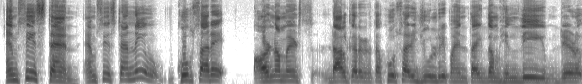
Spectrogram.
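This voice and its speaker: High-voiced chatty teacher with a Hindi accent. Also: male voice, brisk, a little mellow, no echo, clean studio sound. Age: young adult. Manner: chatty, calls students "beta", keeps asking then answering his own questions. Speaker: English vocabulary teacher. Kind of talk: online exam-prep class.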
